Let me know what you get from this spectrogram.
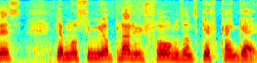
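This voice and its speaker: A man's voice sits at a fairly high pitch and carries a dark, mellow tone. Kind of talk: casual conversation.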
